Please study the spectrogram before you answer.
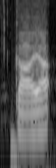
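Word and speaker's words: Kaja: तो इनका नाम है काया, काजा लिखते हैं लेकिन इट्स प्रोनाउंस काया, काया कैलिस है।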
